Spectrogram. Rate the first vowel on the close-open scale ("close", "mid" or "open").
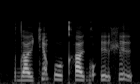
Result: open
